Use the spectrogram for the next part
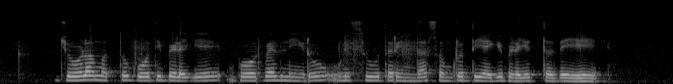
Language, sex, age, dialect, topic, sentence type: Kannada, female, 25-30, Mysore Kannada, agriculture, question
